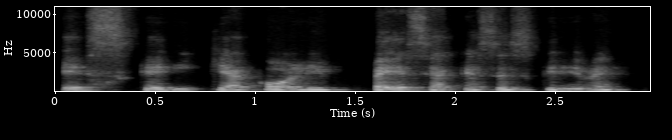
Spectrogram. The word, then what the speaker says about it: Escherichia coli: una bacteria que ustedes ya saben que se pronuncia escherichia coly Pese a que se escribe como escherichia coli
